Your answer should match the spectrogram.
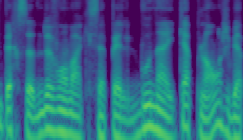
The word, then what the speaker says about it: Gunay Kaplan: Et aujourd'hui je suis assez honorée parce que j'ai une personne devant moi qui s'appelle Gunay Kaplan, j'ai bien prononcé ton prénom?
